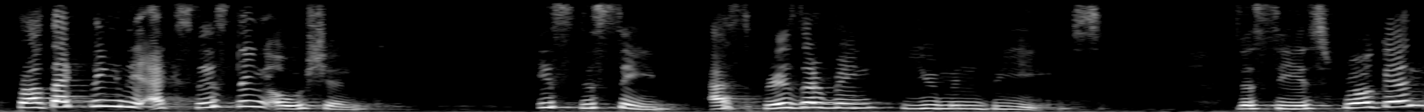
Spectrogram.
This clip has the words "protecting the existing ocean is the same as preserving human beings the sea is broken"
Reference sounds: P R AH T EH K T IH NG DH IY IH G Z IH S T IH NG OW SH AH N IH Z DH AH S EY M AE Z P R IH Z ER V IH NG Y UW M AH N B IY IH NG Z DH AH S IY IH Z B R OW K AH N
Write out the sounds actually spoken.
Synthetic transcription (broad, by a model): P R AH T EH K T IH NG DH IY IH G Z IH S T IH NG OW SH AH N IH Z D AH S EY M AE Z P R IH Z ER V IH NG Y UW M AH N B IY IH NG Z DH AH S IY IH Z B R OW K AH N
